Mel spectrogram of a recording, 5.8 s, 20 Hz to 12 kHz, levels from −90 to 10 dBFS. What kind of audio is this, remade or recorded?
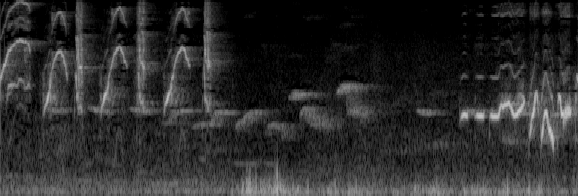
recorded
